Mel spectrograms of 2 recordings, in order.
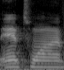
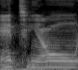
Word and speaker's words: Antoine: My name is Antoine. People be saying my name Antion, Anthony.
